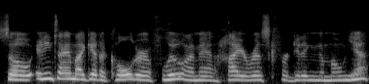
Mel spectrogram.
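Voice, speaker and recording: A man's high-pitched voice, fairly quick in pace and lively in intonation, against a quiet background. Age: 40s. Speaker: comic book artist. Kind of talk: casual chat.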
